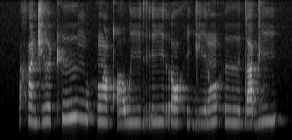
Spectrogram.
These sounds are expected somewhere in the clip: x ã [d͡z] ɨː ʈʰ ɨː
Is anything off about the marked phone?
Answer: yes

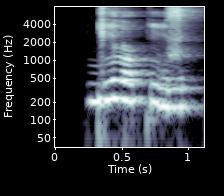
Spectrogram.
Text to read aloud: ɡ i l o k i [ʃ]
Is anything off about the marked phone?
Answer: yes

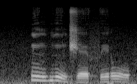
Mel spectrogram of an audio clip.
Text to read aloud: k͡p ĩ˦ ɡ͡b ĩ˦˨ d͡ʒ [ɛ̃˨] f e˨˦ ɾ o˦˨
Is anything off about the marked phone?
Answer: yes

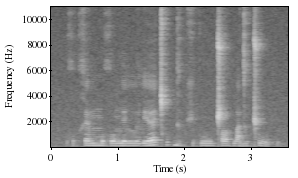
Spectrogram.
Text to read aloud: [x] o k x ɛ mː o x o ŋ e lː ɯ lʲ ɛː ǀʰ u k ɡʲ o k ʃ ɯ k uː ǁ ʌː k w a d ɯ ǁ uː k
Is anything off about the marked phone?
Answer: no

